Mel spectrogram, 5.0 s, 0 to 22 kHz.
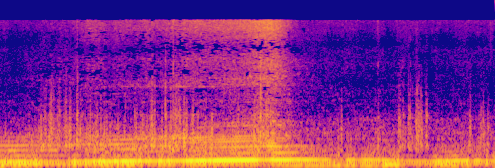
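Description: Infiniti Red Sport's twin-turbo V6 and driveline heard from inside the cabin, rising in pitch as the car accelerates for about three seconds, then easing off. The car has a freshly installed, not yet broken-in polyurethane transmission mount, which lets more driveline whine and vibration through.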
